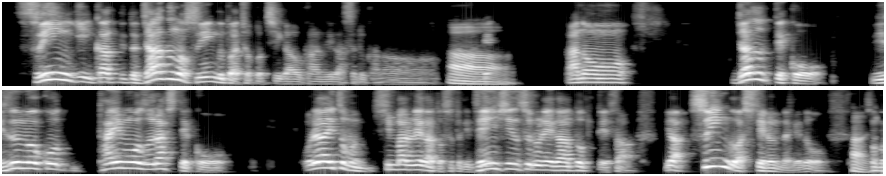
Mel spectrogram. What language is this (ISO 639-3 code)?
jpn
